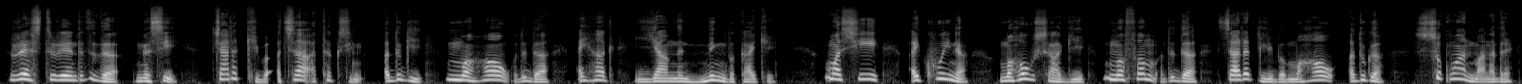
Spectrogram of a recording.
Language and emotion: Manipuri, disgusted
